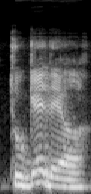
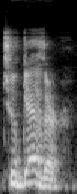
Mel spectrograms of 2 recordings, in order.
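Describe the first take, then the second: First: The middle consonant is a d sound. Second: The middle consonant is a th sound.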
